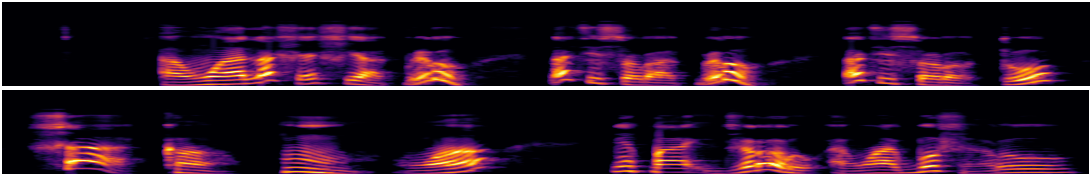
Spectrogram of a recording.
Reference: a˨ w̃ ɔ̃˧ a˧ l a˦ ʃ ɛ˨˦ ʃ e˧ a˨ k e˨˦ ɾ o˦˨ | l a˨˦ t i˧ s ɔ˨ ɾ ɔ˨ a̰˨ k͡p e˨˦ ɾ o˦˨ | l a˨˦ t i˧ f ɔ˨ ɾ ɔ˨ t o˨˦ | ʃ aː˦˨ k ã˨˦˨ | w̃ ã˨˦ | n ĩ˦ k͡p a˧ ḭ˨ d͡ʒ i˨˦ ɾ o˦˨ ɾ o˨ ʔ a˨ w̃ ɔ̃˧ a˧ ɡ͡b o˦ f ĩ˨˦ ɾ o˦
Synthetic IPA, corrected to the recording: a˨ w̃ ɔ̃˧ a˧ l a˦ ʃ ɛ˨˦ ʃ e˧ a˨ k͡p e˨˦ ɾ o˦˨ | l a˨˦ t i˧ s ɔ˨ ɾ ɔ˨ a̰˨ k͡p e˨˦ ɾ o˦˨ | l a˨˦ t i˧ s ɔ˨ ɾ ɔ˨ t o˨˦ | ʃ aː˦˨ k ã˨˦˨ | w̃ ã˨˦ | n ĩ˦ k͡p a˧ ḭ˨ d͡ʒ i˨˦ ɾ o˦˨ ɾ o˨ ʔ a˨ w̃ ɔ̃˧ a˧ ɡ͡b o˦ f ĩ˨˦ ɾ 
